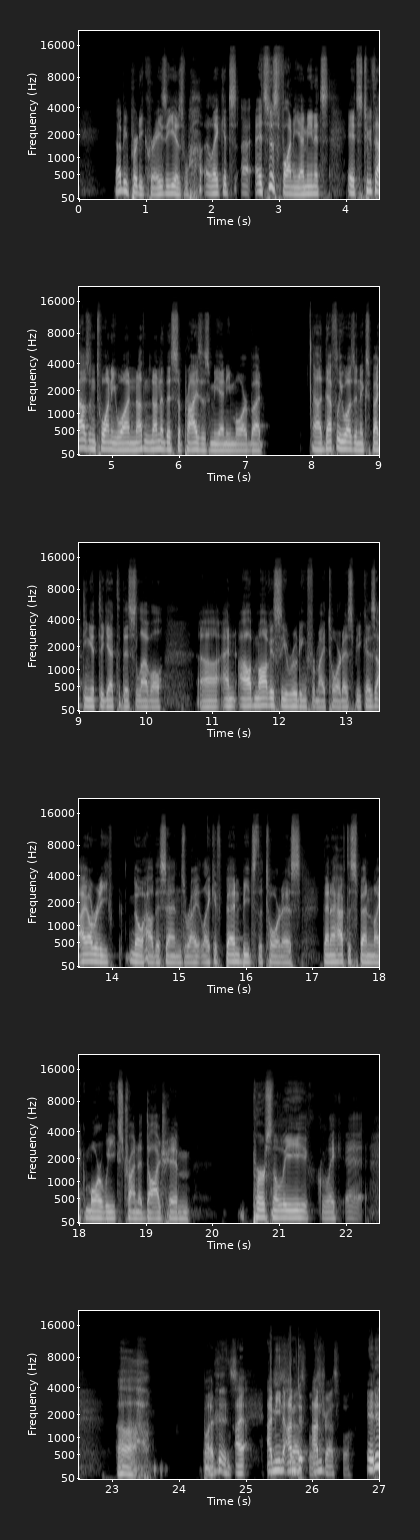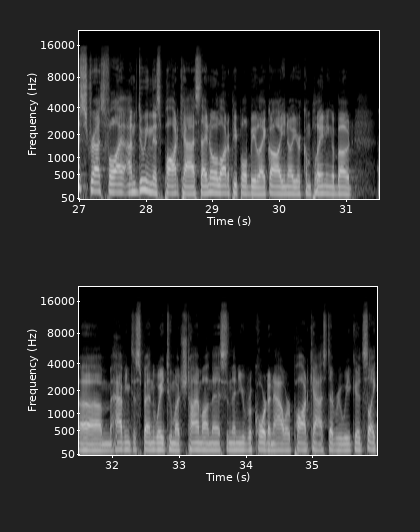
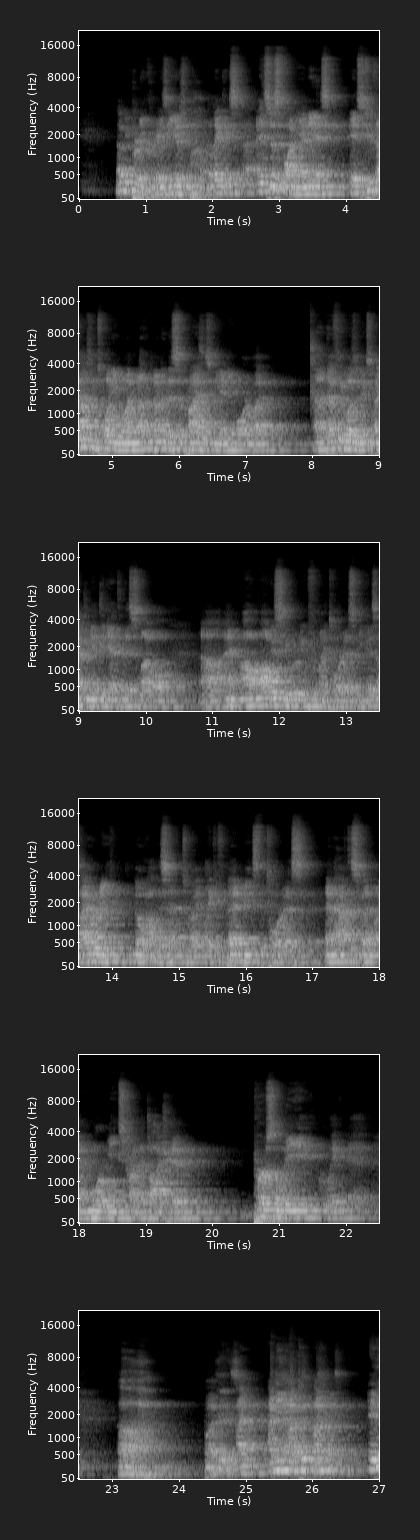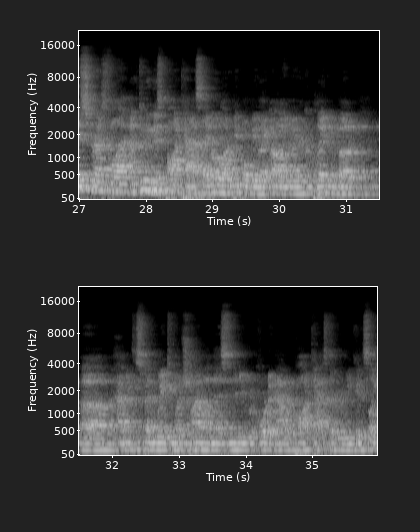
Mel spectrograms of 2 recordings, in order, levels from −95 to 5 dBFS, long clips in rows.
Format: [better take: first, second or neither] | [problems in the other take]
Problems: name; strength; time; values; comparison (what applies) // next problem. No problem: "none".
first | room echo; strong; dies away in 1.4 s // off-mic speech; far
